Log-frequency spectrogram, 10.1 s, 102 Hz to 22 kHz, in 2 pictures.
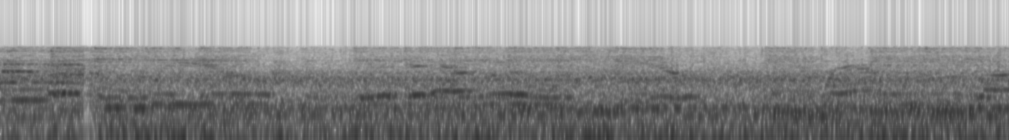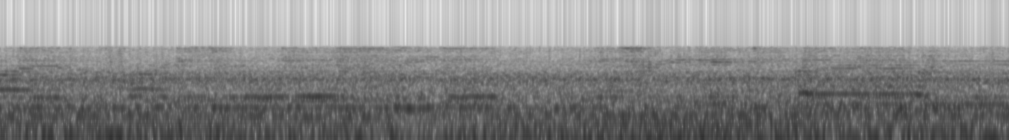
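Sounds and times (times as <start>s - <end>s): car interior road and engine noise: 0.0s - 10.0s.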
